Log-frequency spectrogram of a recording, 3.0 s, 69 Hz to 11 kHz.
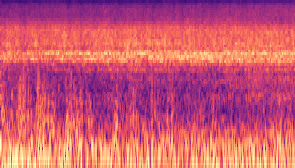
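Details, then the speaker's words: Air handler fan motor on a Danfoss VLT VFD in hand mode, raised from about 8 Hz to 20 Hz: smooth, even fan roar with a steady whir above it, no knocks or rubbing; normal running at higher speed. "okay so we got it at 20 Hertz now okay we're increasing the actual throttle to this motor with the vfb okay much faster okay"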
